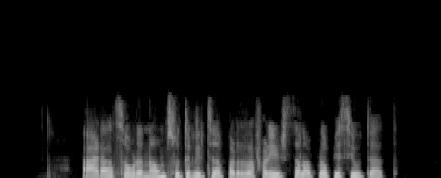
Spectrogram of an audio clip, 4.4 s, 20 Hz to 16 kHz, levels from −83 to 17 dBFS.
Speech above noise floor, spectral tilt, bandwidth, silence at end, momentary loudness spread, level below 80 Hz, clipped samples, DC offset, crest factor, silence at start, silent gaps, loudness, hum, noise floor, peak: 40 dB; -7 dB/octave; 7.6 kHz; 0.6 s; 4 LU; -56 dBFS; under 0.1%; under 0.1%; 14 dB; 0.85 s; none; -14 LUFS; none; -53 dBFS; -2 dBFS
